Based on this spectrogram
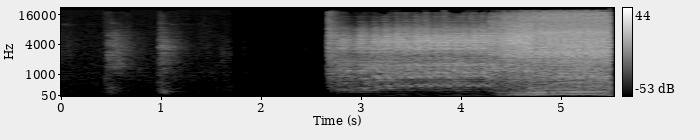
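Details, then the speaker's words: Customer's 2.8 Special Xpack, cold start after two or three days sitting, just after the valve clearances were set (it previously spluttered and cut out): a quick crank, then it catches cleanly and settles to an even idle with no valve tick; normal start. "well I'm really interested to see is if there's any ticking noises in the valve fin after I've just set them"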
